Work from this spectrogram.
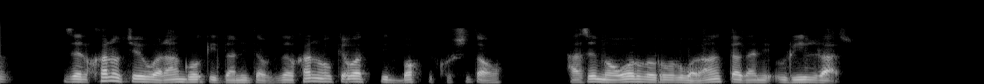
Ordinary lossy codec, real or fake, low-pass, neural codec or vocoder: MP3, 32 kbps; fake; 5.4 kHz; codec, 16 kHz, about 1 kbps, DyCAST, with the encoder's durations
